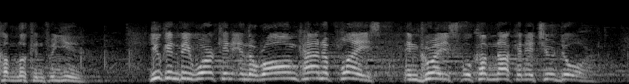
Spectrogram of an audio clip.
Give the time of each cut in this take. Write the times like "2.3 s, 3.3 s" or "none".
none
